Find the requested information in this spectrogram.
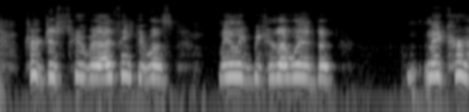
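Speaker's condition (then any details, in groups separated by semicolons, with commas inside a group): Cerebral palsy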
